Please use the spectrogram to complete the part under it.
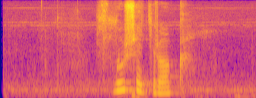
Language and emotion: Russian, neutral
